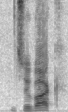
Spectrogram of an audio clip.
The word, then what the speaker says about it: Zubac: Zubac?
